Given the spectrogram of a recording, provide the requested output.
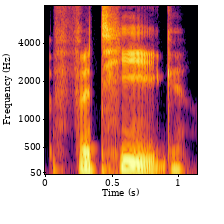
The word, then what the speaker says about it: fatigue: Let's spell that for our listeners because the pronunciation is tricky. F A T I gu. Right. It's not fatigue. It's fatigue. Like league.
